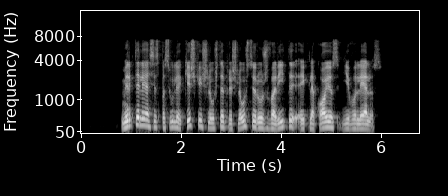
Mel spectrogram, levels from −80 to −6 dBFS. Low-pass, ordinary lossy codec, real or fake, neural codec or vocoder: 7.2 kHz; MP3, 96 kbps; real; none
